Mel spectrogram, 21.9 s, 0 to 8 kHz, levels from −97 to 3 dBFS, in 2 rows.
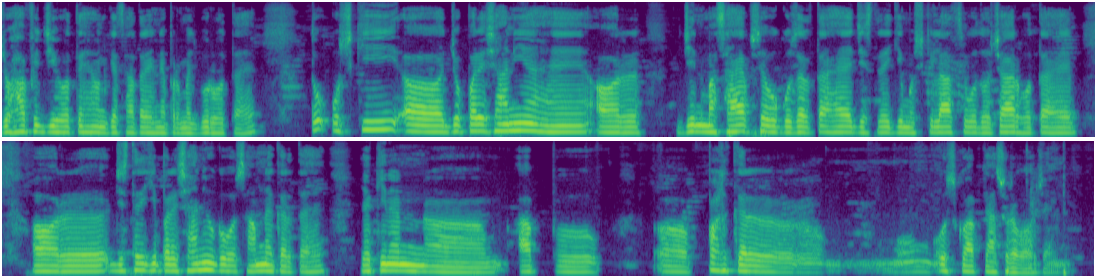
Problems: background sounds at intervals, continuous background conversations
